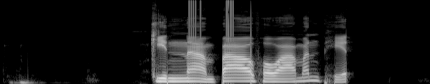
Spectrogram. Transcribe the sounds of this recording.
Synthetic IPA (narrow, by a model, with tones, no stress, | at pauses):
ki˧nːaː˧˩mpaː˧˩wpʰɔ˧waː˧ma˧˥˨npʰe˨˦t̪̚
